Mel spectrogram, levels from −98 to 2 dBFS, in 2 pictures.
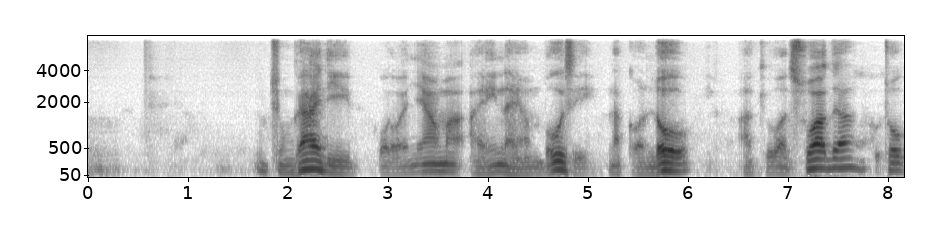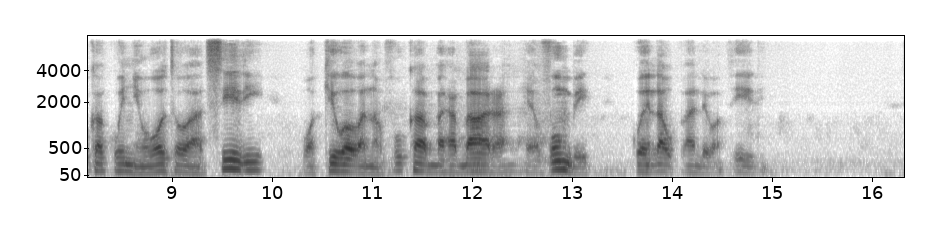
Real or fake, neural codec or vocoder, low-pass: fake; codec, 16 kHz, 0.8 kbps, ZipCodec; 7.2 kHz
